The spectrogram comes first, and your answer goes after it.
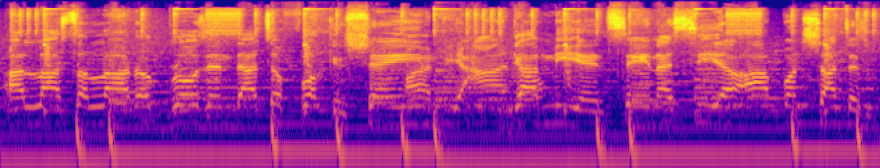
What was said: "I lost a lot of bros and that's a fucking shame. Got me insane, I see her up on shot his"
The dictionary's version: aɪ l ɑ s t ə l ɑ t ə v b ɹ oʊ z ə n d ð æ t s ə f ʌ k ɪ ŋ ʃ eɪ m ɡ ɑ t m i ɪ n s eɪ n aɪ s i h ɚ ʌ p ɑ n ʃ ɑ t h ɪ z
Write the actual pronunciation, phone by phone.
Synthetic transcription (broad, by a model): aɪ l ɑ s t ə l ɑ t ə v b ɹ oʊ z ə n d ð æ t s ə f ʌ k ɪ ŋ ʃ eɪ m ɡ ɑ t m i ɪ n s eɪ n aɪ s i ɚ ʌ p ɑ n ʃ ɑ t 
